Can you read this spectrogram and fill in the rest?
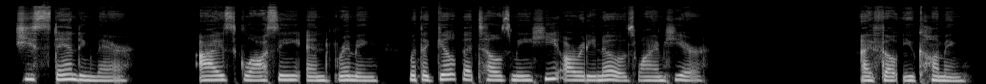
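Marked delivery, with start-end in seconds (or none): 8.6-9.6 weak, feeble, faint whisper. Narrator reads a guilt-stricken man greeting the arriving speaker, in a weak whisper. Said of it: "he whispers, voice weak".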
